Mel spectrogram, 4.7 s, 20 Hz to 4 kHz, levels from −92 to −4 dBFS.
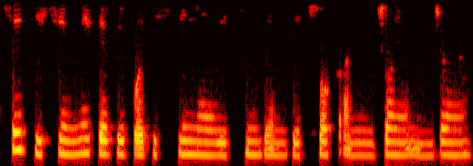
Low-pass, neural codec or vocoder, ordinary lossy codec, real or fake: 3.6 kHz; none; Opus, 16 kbps; real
